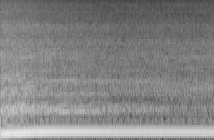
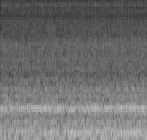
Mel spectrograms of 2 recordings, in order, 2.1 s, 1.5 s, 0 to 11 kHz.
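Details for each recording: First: Chevrolet Aveo, AC not cooling: engine revs with a steady drone; compressor clutch plate engages and turns but there is no compression, pressure stayed around 7 after adding refrigerant; fix is a new compressor, flushing and a new drier. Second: Chevrolet Aveo idling with AC on during warm-up after replacing a compressor that had no compression with a brand-new one; steady idle with faint even compressor whine, no knocking or grinding: normal.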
